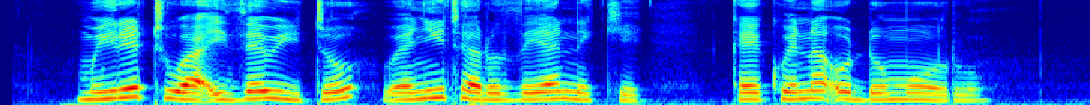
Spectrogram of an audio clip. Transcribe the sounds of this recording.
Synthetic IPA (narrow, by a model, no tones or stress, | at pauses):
moiɾetuaiðɛwitowɛɲitaɾoðeaneke | kaekwenaʔodomoɾu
